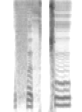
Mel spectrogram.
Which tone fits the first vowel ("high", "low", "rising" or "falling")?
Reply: low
